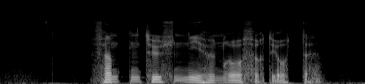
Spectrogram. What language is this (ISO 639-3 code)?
nor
